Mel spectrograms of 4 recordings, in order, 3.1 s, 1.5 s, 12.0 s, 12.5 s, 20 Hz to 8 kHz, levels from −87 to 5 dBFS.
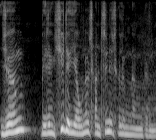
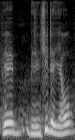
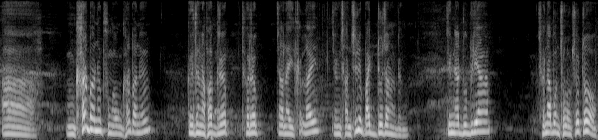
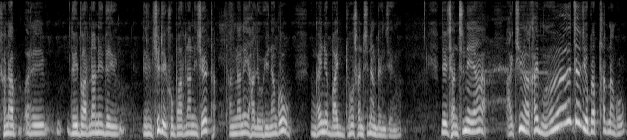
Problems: low volume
